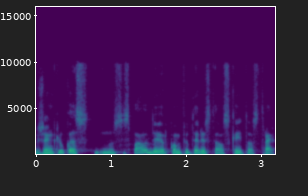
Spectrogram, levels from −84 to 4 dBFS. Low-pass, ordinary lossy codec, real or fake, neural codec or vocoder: 9.9 kHz; MP3, 64 kbps; real; none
